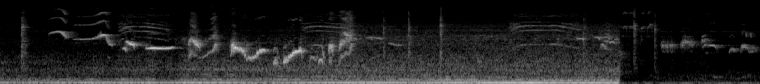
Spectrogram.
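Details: White-rumped shama calling to its flock inside an aviary: looping, sweeping whistles and rising slurs in the first half, fading out, with a steady low rumble like traffic until it cuts off.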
